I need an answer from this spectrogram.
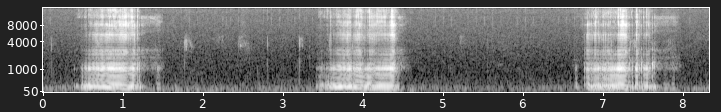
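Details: Sleeping first-time mother Shih Tzu snoring steadily: three long, buzzy, rattling snores about three seconds apart, each close to a second long, with quiet pauses between.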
